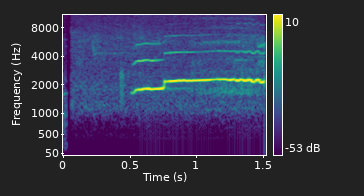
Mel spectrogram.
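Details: Red kite (Milvus milvus), call.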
